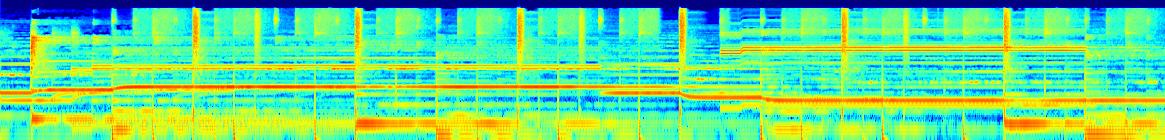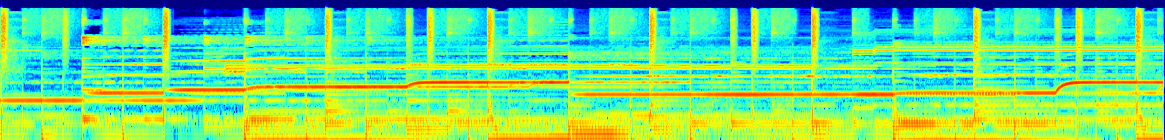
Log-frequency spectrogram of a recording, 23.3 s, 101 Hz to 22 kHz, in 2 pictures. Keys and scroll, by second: 8.1 ctrl+z.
